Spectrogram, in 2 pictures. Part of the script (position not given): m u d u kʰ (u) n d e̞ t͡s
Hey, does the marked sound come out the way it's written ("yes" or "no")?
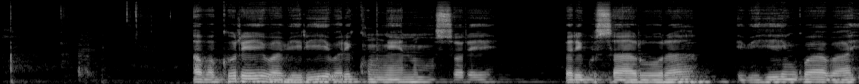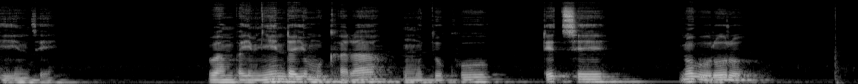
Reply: yes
